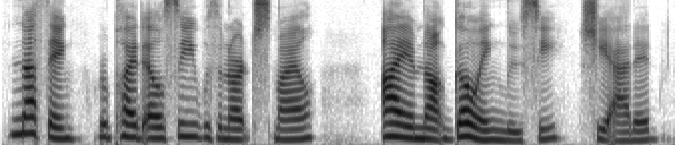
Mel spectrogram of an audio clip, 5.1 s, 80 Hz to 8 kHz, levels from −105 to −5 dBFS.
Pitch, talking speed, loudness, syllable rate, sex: 220 Hz, 165 wpm, -19 LUFS, 4.7 syllables/s, female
